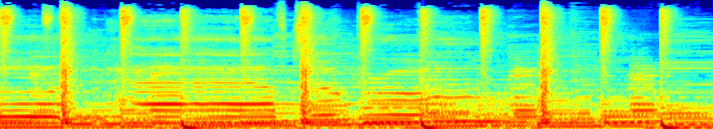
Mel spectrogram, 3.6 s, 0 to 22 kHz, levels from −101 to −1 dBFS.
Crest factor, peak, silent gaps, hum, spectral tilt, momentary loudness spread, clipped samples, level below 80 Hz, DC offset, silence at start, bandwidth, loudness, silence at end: 12 dB; 0 dBFS; none; none; -5.5 dB/octave; 3 LU; under 0.1%; -20 dBFS; under 0.1%; 0 s; over 20 kHz; -13 LUFS; 0 s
